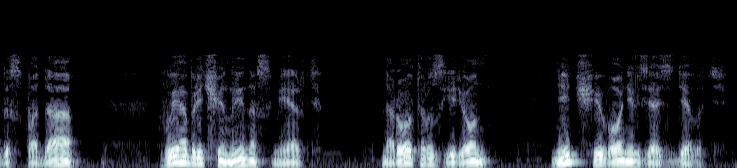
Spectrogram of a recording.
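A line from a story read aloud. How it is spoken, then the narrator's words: Quiet, feigned sorrow. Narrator (Russian): тихо, с притворной скорбью на лице, сказал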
